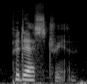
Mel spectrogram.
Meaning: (adjective) 1. Of or intended for those who are walking 2. Ordinary, dull; everyday; unexceptional 3. Pertaining to ordinary, everyday movements incorporated in postmodern dance
- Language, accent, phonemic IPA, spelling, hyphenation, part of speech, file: English, US, /pəˈdɛstɹiən/, pedestrian, pe‧des‧tri‧an, adjective / noun, En-us-pedestrian.ogg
